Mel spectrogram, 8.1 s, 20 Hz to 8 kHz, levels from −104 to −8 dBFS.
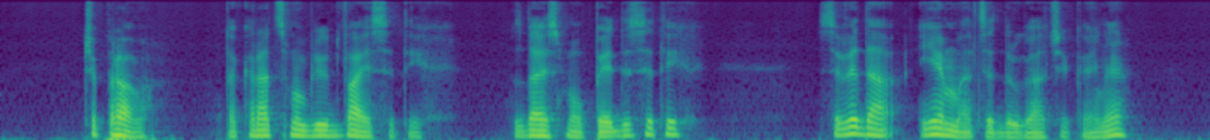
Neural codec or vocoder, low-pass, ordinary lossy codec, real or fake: codec, 16 kHz, 2 kbps, FunCodec, trained on LibriTTS, 25 frames a second; none; none; fake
